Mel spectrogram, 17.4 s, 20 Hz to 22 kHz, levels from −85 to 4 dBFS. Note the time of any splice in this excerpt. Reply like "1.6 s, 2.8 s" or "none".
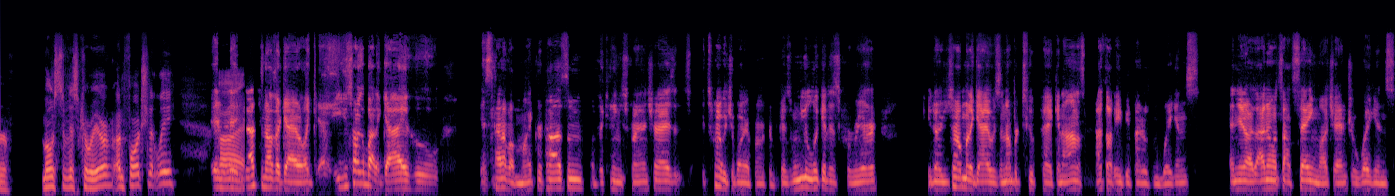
3.0 s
